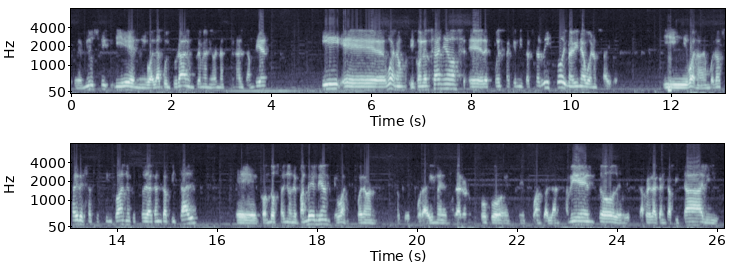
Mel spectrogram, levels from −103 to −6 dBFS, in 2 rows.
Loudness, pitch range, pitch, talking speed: -23 LUFS, 100-135 Hz, 120 Hz, 170 wpm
